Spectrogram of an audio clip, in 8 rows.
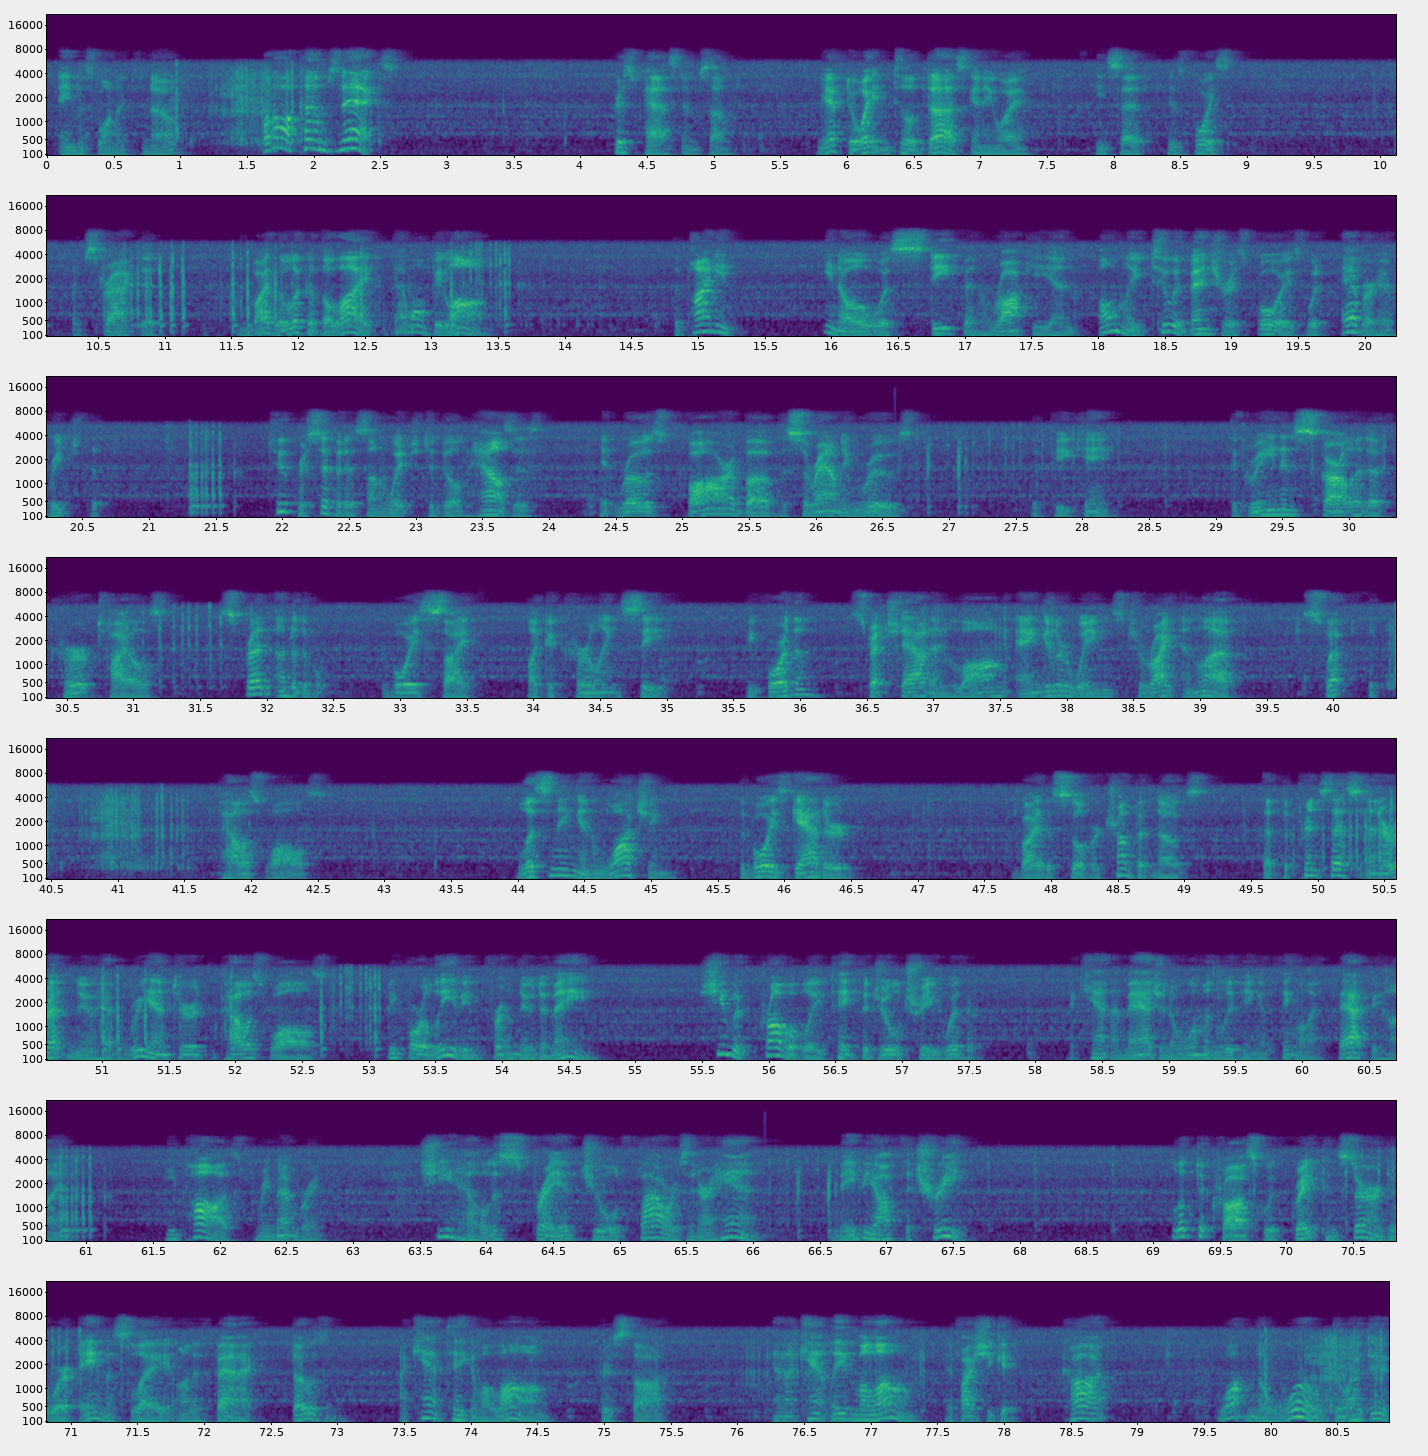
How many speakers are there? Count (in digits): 1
